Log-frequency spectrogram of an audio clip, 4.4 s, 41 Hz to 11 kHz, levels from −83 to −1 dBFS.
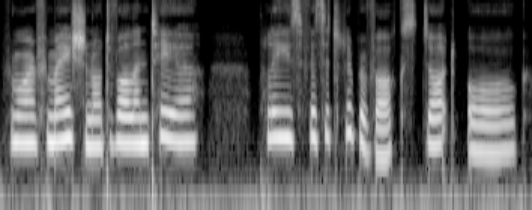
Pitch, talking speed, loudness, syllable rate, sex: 245 Hz, 150 wpm, -16 LUFS, 5.2 syllables/s, female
